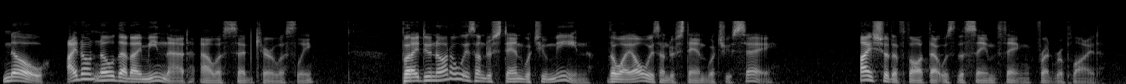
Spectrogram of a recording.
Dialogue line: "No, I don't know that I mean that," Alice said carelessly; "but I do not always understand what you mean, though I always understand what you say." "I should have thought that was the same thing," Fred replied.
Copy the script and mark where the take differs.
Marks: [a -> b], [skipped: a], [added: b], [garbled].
"No, I don't know that I mean that," Alice said carelessly; "but I do not always understand what you mean, though I always understand what you say." "I should have thought that was the same thing," Fred replied.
